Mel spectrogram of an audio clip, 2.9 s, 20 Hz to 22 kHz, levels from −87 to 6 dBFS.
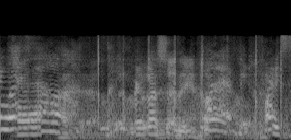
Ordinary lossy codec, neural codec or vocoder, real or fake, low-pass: none; codec, 16 kHz, 1 kbps, FreqCodec, smaller model; fake; none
